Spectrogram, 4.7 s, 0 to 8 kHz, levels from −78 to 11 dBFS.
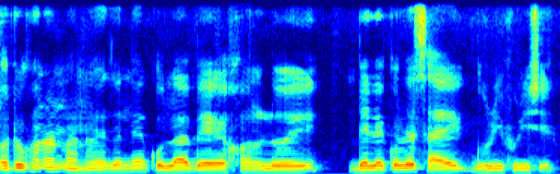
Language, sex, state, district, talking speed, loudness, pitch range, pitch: Assamese, male, Assam, Sonitpur, 140 wpm, -15 LUFS, 135-145 Hz, 140 Hz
